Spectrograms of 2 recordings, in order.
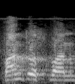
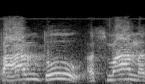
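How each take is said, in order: First: It is run together as one word. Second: It is split into two separate words. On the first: The speaker calls it wrong. "ಒಂದೇ ಶಬ್ದ ಅಂತ ಓದಿಬಿಟ್ಟೆ" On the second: The speaker calls it right. "ಅದು ಬೇರೆ ಶಬ್ದ"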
